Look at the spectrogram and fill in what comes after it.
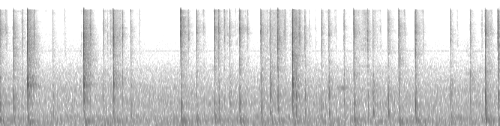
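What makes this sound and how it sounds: Fingertips of both hands type rapidly on the black plastic keycaps of a dark laptop keyboard resting on a wooden desk. The result is a steady run of quick, bright clicks with very short decay, some keystrokes landing louder than others.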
